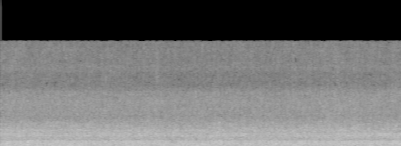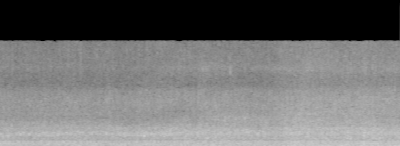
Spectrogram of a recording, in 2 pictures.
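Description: Shallow mountain river rushing over rapids: a steady hiss of white water, a little louder near the end.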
